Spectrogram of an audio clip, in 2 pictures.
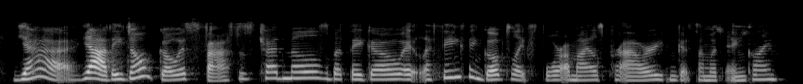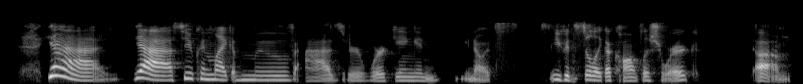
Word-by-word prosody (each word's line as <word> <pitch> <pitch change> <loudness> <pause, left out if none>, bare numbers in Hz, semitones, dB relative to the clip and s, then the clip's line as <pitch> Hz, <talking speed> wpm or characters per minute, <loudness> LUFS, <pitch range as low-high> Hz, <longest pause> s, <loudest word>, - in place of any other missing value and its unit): Yeah. 255 - +1
Yeah, 265 -2 +9
they 230 +3 +2
don't 325 +8 0
go 210 0 0
as 250 +1 -4
fast 185 0 -3
as 255 -1 -10
treadmills, 285 0 -1
but 240 -1 -6
they 230 0 0
go 230 +2 -1
at 230 - -1
l - - -9
I - - -4
think 325 +7 -2
they 340 -5 -2
go 220 -4 +3
up 225 -1 -7
to, 230 - -7
like, 210 - -4
4, 205 +1 -6
uh, - - -2
miles 205 +1 -4
per 210 - -12
hour, 185 +2 -2
you 220 - -2
can 210 -2 -9
get 195 - -9
some 195 -1 -6
with 190 0 -7
incline. 225 +4 -6 0.7
Yeah. 355 - +6 0.3
Yeah, 215 -9 +8
so 200 +7 -4
you 270 - 0
can, 245 -2 -1
like, 205 -3 -1
move 200 -1 -4
as 85 +3 -7
you're 90 -2 -8
working, 175 - -6
and, 175 +2 -9 0.2
you 265 - -13
know, - - -5
it's - - -14 0.2
s - - -18
you 225 -1 -2
could 205 -2 0
still, 215 -2 -1
like, 185 -2 +1
accomplish 180 0 -2
work, 205 +1 -4 0.6
um - - +2
215 Hz, 200 wpm, -23 LUFS, 195-255 Hz, 0.7 s, Yeah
